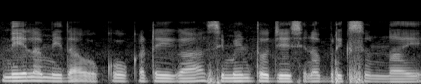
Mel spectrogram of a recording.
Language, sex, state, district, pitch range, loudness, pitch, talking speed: Telugu, female, Telangana, Mahabubabad, 135-150 Hz, -15 LUFS, 145 Hz, 130 wpm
